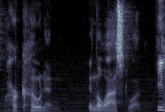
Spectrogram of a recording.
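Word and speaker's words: Harkonnen: GGO in Dune forever it has always been har Conan there's no consensus in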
